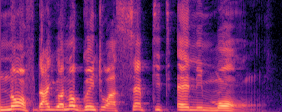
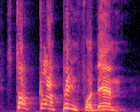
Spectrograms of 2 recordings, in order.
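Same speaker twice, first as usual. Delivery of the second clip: usual speaking voice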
